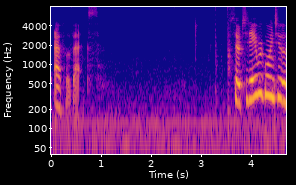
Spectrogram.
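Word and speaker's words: f(x): y equals you would write something something like f ofx equals and that's how you pronounce f parentheses x it's called f of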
